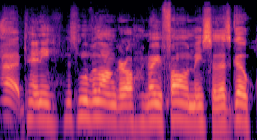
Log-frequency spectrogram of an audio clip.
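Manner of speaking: ordinary talk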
